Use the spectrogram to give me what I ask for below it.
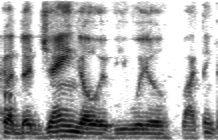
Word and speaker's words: Django: It's kind of like the Django, if you will. I think they said the D is silent, so it.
